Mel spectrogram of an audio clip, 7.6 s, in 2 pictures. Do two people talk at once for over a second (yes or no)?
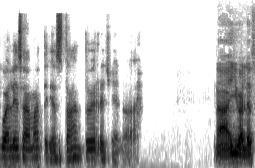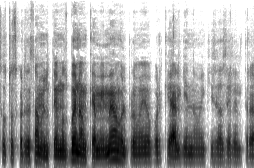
no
